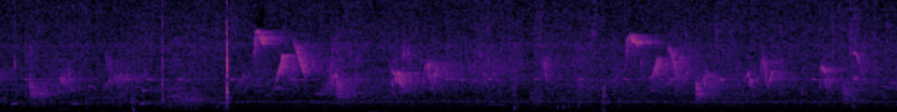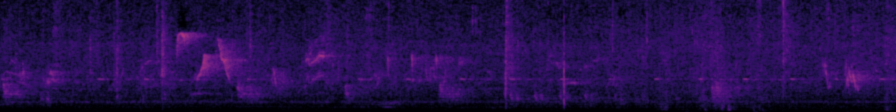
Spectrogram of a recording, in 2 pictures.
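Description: Faint forest ambience with a bird calling over and over: short high notes that fall in pitch, one every second or two. A single sharp click comes about two seconds in.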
